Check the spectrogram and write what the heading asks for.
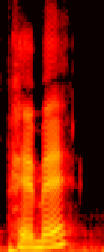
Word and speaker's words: Peme: And then for like Om Mani Padme Hum, they often pronounce Padme as Peme, like P-M-E. No, P-E-M-E. Peme. And then Hum, which is H-U-M, they sometimes pronounce Hung, H-U-N-G.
